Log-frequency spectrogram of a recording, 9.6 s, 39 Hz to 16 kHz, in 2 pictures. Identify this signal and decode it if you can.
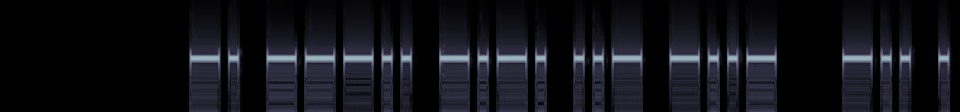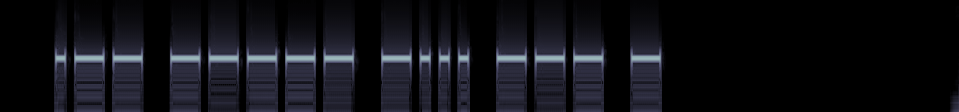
Morse code, heard as a keyed tone, about 25 wpm, 700 Hz. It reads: N8CUX DE W0BOT
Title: USA Callsign DE Callsign - 5 Characters - 25wpm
